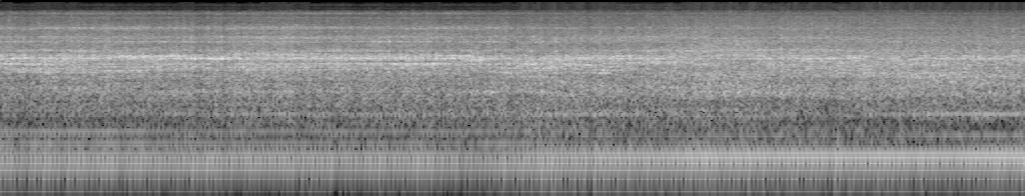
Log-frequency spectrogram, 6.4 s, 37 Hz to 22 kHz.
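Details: Mitsubishi 3000GT / Dodge Stealth twin turbo at idle, microphone under the car: bright hiss with scratchy high-pitched rasp, apparently from one side of the engine; source unidentified (start-up tick is known lifter tick).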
